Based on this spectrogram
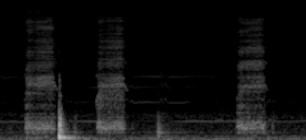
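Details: Wild barn owl at its nest as the female leaves to greet her mate: three short, harsh, hissing bursts about a second apart, with one sharp knock or thump between the first two.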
